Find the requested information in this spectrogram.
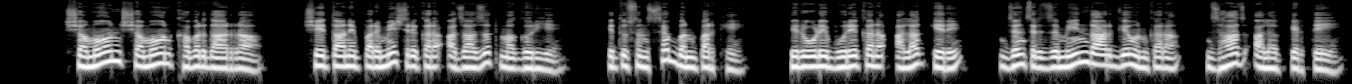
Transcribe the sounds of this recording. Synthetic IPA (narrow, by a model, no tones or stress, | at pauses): ʃɐmɔːnʃɐmɔːnkʰɐbəɾd̪aːɾːa | ʃeːt̪ãːnepɐɾmeːʃɾekɐɾãʔɐzaːzət̪mɐ̃ɡʊɾɪje | kit̪̬ʊsənsebːɐnpɐɾkʰe | kiɾoːɽebʊɾekɐɾãʔɐlɐɡ̚keːɾe | d͡ʒɛ̃ːsɾezɐmiːnd̪aːɾɡeʊnkɐɾã | d͡ʒʱaːd͡zɐləɡ̚keɾt̪e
